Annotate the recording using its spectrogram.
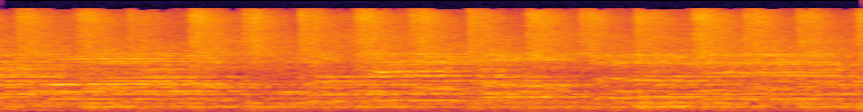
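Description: Mixed choir singing in sustained harmony over a steady hand-drum beat of about four strokes a second.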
